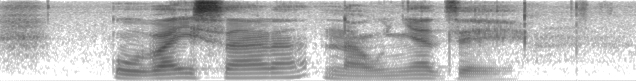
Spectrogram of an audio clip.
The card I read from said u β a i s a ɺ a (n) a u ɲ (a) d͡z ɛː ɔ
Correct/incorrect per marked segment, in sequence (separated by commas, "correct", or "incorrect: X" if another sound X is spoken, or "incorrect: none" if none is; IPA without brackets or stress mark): correct, correct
